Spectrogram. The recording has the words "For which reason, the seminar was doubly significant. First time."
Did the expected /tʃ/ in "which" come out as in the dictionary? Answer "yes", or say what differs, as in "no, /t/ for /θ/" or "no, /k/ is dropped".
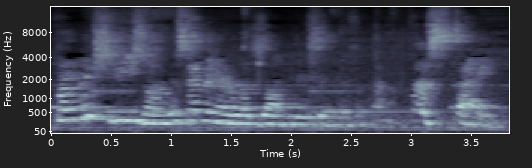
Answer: no, /ʃ/ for /tʃ/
